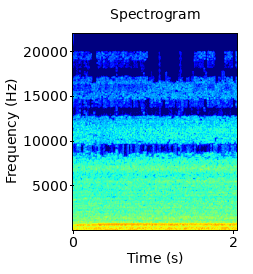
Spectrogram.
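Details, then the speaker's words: EG4 6500 inverter during a firmware update (version 79.61) start: steady even fan whoosh with constant mid-pitched hum, no rattle or wobble; cooling fans spun up and running normally. "Now you can hear the fans spun up. You might have it spin up. You might have it stay quiet."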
